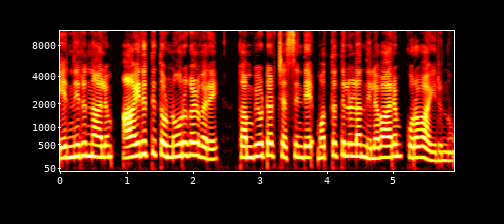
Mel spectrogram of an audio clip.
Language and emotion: Malayalam, neutral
